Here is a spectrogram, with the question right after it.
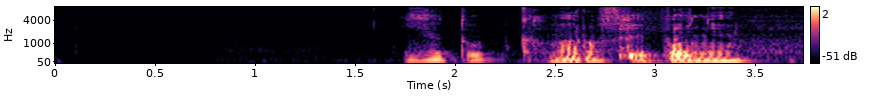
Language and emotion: Russian, neutral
